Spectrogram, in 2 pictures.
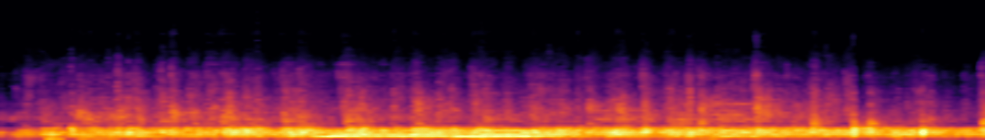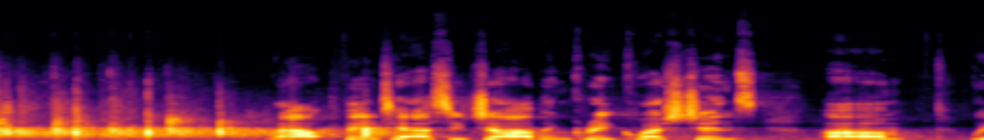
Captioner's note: applause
